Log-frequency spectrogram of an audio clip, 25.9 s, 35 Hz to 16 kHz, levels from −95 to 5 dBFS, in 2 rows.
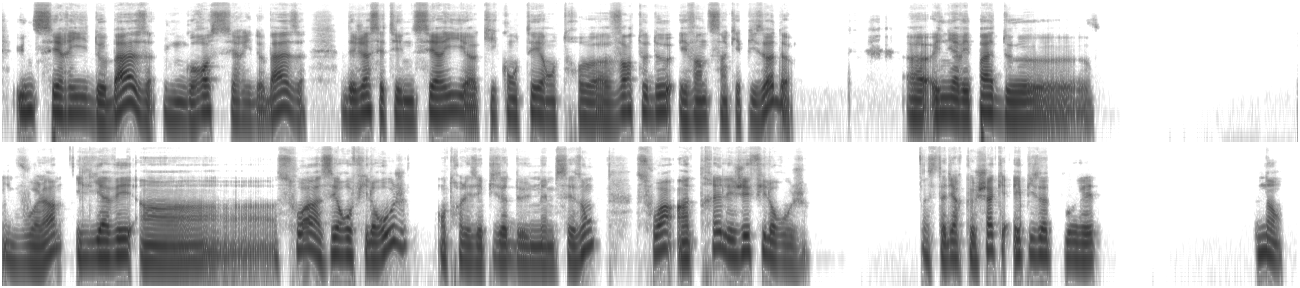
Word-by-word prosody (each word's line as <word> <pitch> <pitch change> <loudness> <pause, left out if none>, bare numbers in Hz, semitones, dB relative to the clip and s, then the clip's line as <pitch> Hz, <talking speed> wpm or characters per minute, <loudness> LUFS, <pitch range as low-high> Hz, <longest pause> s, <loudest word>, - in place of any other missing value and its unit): Une 135 +1 +2
série 125 -2 +2
de 100 -4 +3
base, 120 - +4
une 105 -3 -2
grosse 135 +8 +2
série 100 -6 -5
de - - -4
base, 140 -5 +1 0.3
déjà 120 +3 +3
c'était 120 -4 -2
une 105 -1 +2
série, 130 +6 +2
heu, - - +1
qui 115 - -8
comptait 115 +3 -1
entre, 105 -1 -3
heu, 100 -1 +1
22 135 +4 0
et 105 - 0
25 110 0 -3
épisodes. 100 -1 +1 1.2
Heu, 110 -1 +3
il 115 0 +3
n'y 125 - +3
avait 110 -1 +4
pas 130 +3 +3
de 105 -3 0 2.2
Mmh, 110 - -6
voilà. 105 - 0
Il 120 -1 -3
y 130 +1 +4
avait 135 +2 +4
un 105 -1 -3
soit 90 +9 +1
0 140 +4 +2
fil 120 -3 -2
rouge, 195 - +2 0.3
entre 120 0 -5
les 105 -1 -2
épisodes 110 +2 -2
d'une 100 -2 -2
même 100 0 -2
saison, 160 - -1 0.4
soit 175 +4 0
un 120 0 +2
très 185 +9 -3
léger 155 0 +3
fil 155 -2 -3
rouge. 105 -5 -4 1.1
Heu, - - -5
c'est-à-dire 120 +1 -2
que 115 - -2
chaque 170 - 0
épisode 135 0 0
pouvait 115 -1 0 1.6
Non, 145 -7 0
115 Hz, 130 wpm, -22 LUFS, 105-135 Hz, 2.2 s, base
